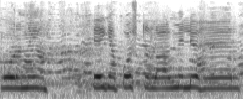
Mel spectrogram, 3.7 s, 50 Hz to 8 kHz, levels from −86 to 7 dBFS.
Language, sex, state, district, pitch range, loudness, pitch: Rajasthani, male, Rajasthan, Churu, 290-315 Hz, -16 LUFS, 300 Hz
